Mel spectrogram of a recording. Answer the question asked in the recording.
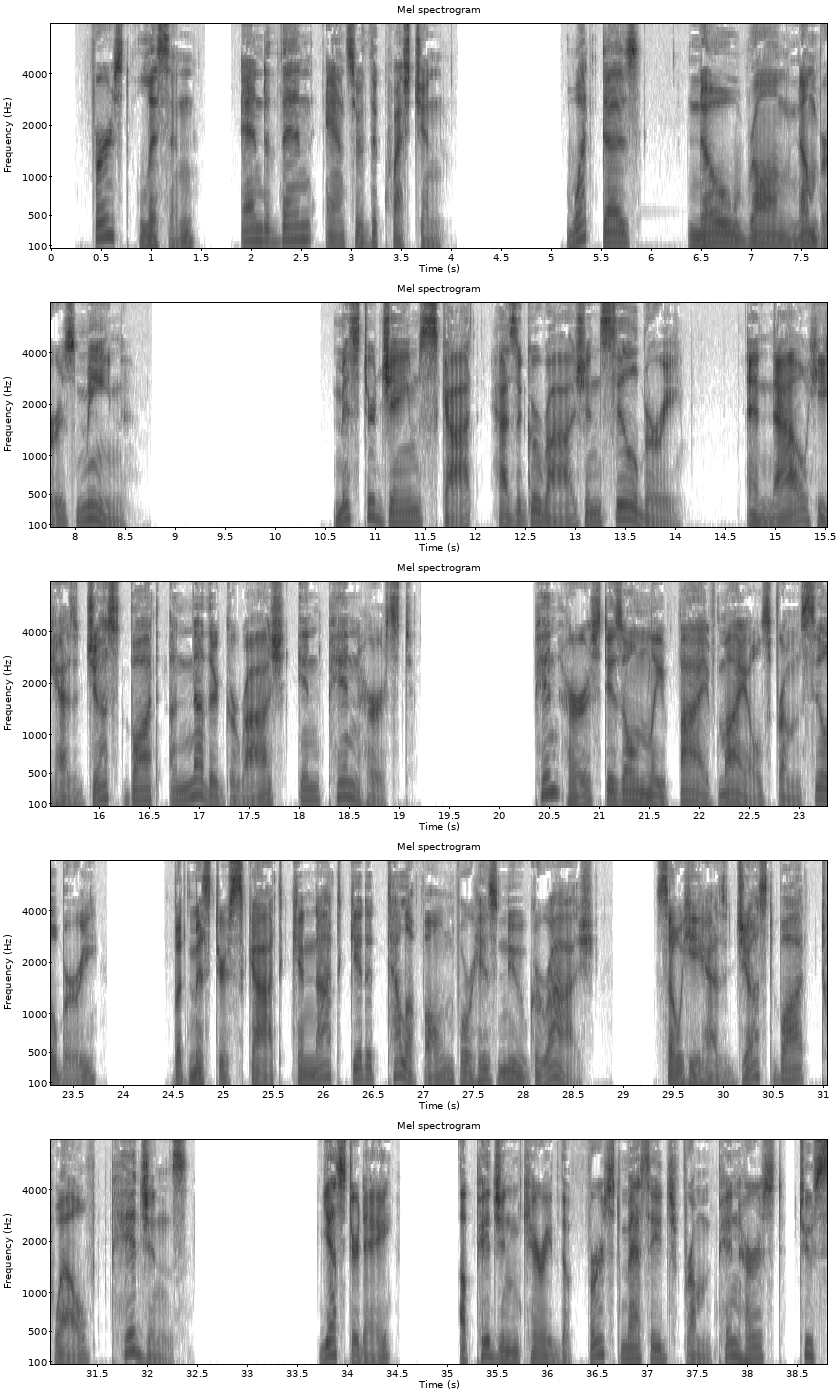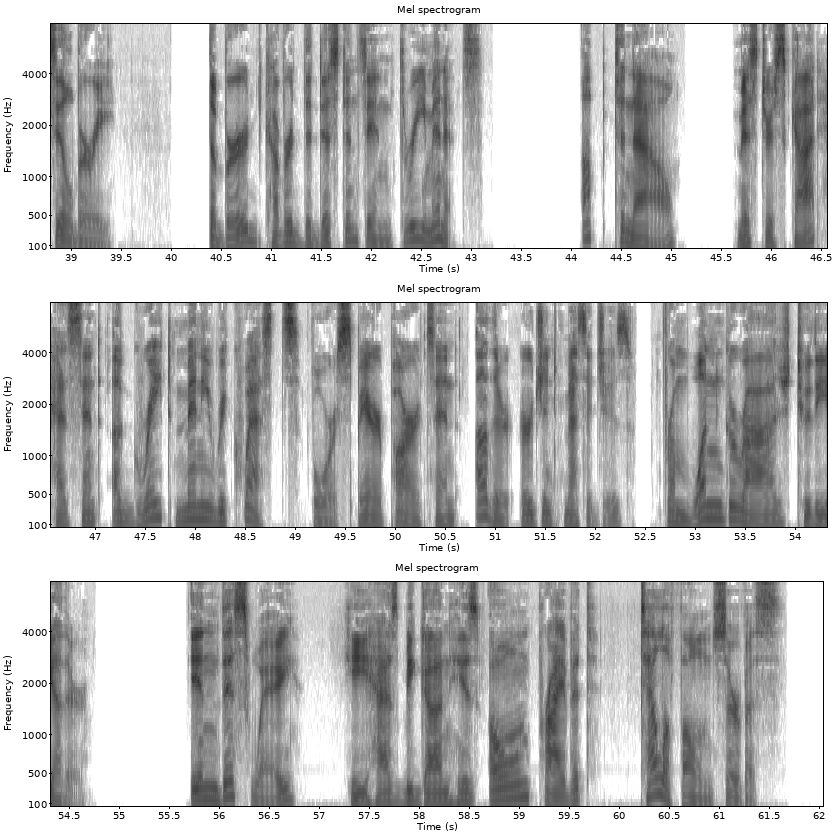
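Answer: Mr. Scott uses pigeons to send messages between his garages, so no wrong telephone numbers can be dialled.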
